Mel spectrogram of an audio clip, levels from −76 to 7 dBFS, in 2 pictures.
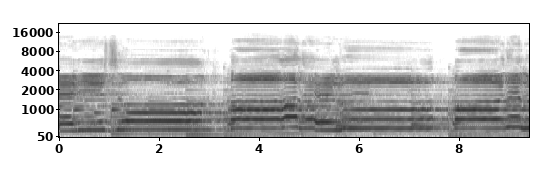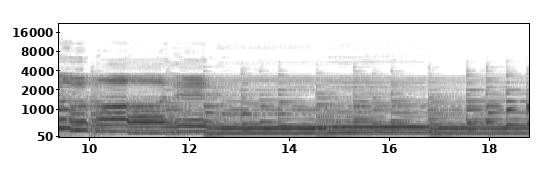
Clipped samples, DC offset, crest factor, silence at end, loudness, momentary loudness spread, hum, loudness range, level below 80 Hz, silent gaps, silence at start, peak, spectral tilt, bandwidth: under 0.1%; under 0.1%; 14 dB; 0 s; -15 LUFS; 8 LU; none; 5 LU; -50 dBFS; none; 0 s; 0 dBFS; -5 dB/octave; 13.5 kHz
